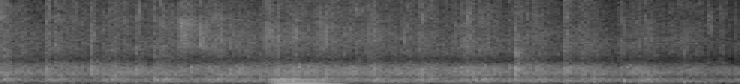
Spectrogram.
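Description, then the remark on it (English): Steady audience applause for a veteran fills the space, a dense wash of clapping from a sizable crowd, with a brief voiced shout rising out of it midway. “And he doesn't want applause.”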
